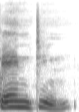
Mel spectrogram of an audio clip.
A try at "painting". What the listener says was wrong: You have to if you say panting, that's a different word. So you have to say You have to say that E.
